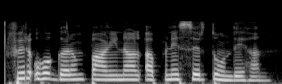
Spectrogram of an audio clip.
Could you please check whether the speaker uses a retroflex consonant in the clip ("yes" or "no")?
yes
